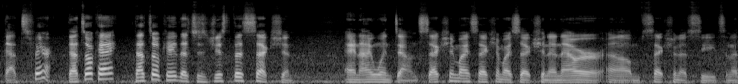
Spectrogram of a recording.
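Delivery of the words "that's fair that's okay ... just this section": forced cheery reassurance. Retold or imitated. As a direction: sound fine with it though you're not. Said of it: "And I was like".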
